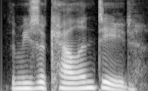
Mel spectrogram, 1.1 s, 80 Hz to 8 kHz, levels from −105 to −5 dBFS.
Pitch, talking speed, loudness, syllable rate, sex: 170 Hz, 160 wpm, -15 LUFS, 7.4 syllables/s, female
